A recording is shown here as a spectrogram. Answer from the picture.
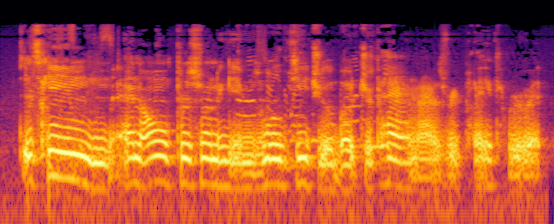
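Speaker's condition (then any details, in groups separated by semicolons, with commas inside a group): Cerebral palsy; limbs affected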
